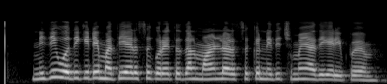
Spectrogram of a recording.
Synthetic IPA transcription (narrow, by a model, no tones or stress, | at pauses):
nɪðiɔðɯk̬ːɪʈːemɐt̪ːɪjɐɾɐsɯkʊrɐɪt̪ːɐðaːlmaːɳɪlɐɾɐsɯkːɯnɪðɪt͡ʃːʊmɐɪɐðɪɣɐɾɪpːɯ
